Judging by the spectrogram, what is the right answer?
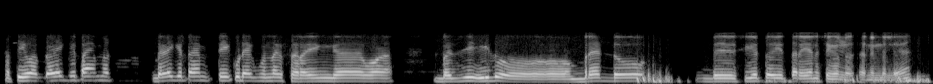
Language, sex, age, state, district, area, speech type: Kannada, male, 30-45, Karnataka, Belgaum, rural, conversation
